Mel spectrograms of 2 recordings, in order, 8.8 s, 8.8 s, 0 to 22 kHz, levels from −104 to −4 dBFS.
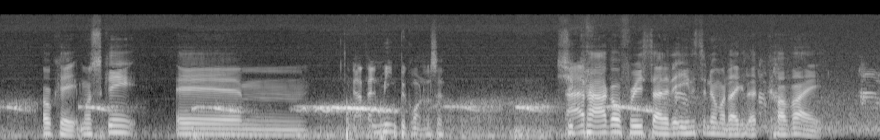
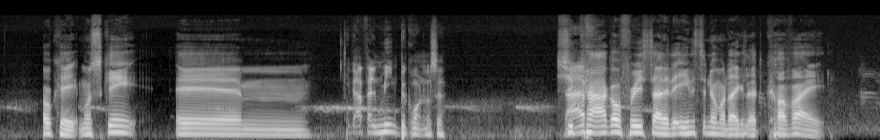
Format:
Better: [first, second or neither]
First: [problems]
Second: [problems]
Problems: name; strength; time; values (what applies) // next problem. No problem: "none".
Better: second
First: animal sounds; loud; throughout; 4 dB below the speech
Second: animal sounds; faint; throughout; 25 dB below the speech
